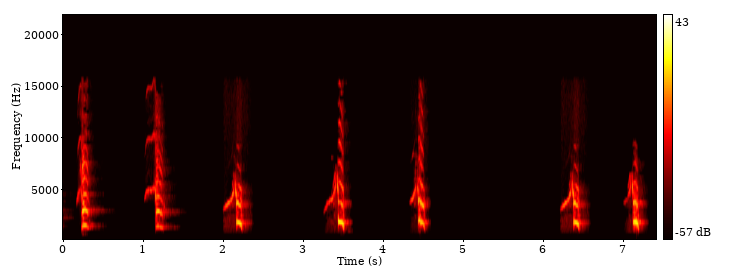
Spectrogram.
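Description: A golden eagle gives seven short, thin, yelping notes at roughly one-second intervals, with a brief pause before the last two. Nothing else is heard.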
